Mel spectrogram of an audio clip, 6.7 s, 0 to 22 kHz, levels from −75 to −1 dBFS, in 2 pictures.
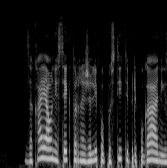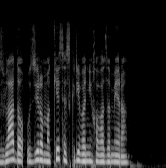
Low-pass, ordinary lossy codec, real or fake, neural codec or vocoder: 14.4 kHz; none; real; none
